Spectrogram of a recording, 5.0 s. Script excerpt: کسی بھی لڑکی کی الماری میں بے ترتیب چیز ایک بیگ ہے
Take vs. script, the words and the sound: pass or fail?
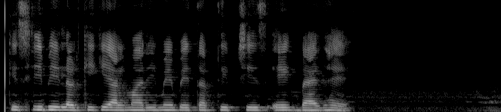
pass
